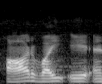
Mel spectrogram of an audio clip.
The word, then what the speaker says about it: Ryan: Bro, it's Ryan. रायन. The first part is Ra, second part is Yen. Check, Yeah, check, check, the Japanese currency Yen. अच्छा, पर इसमें सिर्फ RYAN लिखा है तो रायन.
